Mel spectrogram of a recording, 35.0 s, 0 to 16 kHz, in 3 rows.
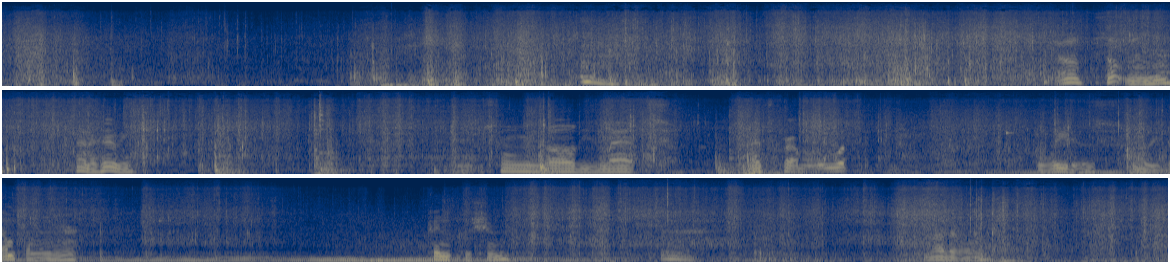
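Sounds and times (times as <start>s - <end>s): plastic bags rustling and crinkling: 0.0s - 35.0s
person's voice: 5.8s - 6.3s, 10.5s - 11.8s, 12.4s - 13.0s, 16.6s - 18.4s, 19.1s - 20.2s, 22.0s - 24.2s, 27.6s - 28.5s, 30.0s - 30.5s, 32.6s - 33.5s.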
